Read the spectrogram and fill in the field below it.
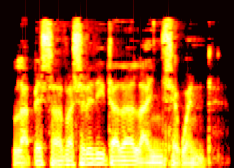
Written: editada

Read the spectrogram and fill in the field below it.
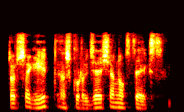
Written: texts

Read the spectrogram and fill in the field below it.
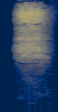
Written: sh

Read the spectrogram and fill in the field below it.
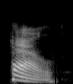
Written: cal

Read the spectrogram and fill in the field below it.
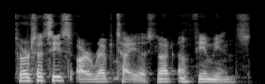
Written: amphibians

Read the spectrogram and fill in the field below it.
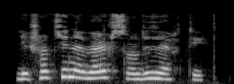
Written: chantiers

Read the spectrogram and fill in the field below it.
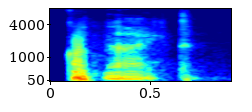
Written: goodnight

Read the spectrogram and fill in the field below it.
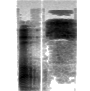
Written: FALSE

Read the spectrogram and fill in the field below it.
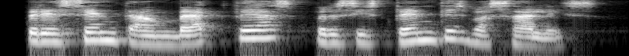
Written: persistentes

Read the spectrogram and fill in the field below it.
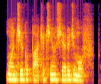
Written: mofo

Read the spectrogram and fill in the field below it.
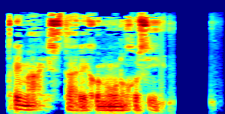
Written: stare

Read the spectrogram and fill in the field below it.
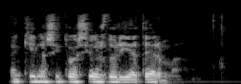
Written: duria

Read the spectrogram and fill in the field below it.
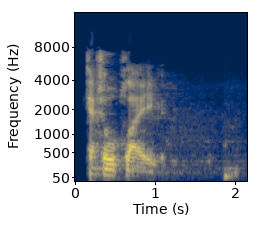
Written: cattle plague

